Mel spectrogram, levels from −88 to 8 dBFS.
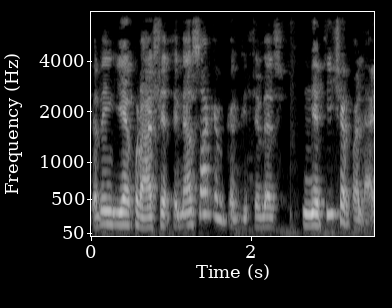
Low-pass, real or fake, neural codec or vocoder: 7.2 kHz; fake; codec, 16 kHz in and 24 kHz out, 2.2 kbps, FireRedTTS-2 codec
